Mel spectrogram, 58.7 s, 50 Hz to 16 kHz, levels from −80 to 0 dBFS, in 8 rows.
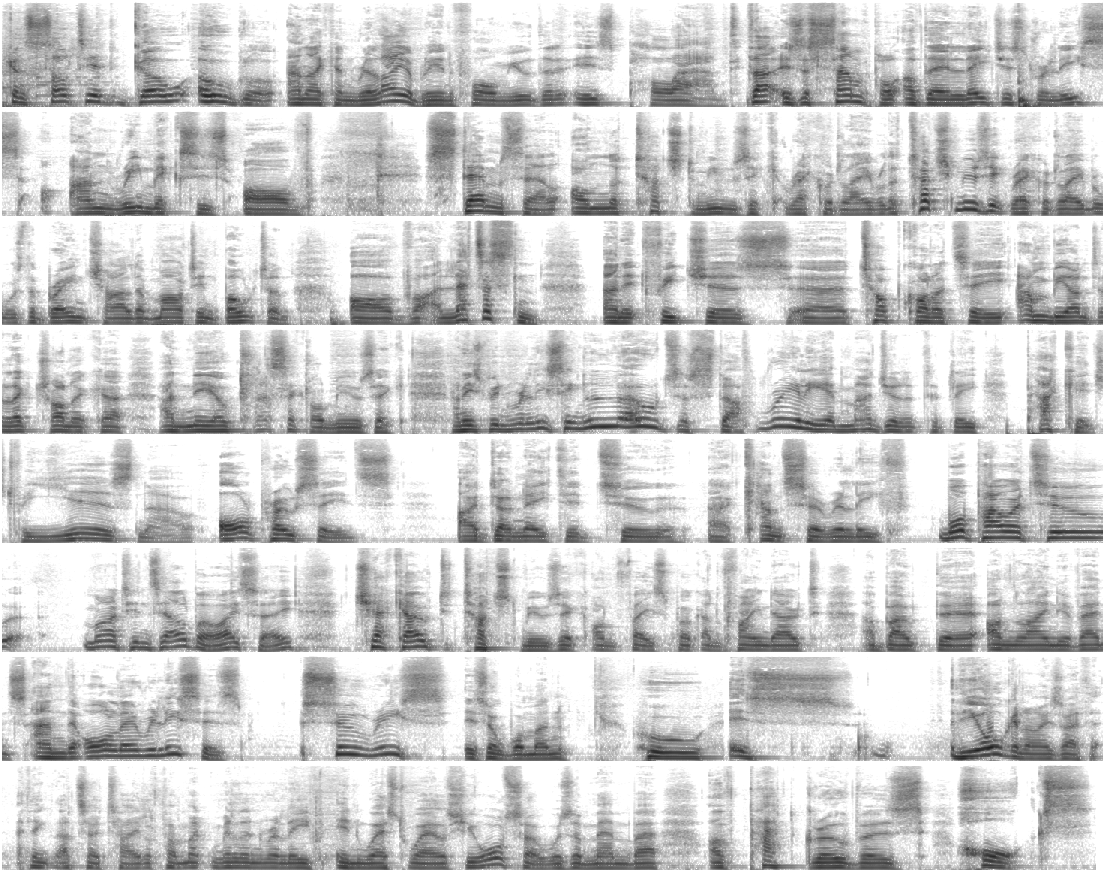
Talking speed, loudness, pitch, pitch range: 135 wpm, -25 LUFS, 125 Hz, 115-145 Hz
